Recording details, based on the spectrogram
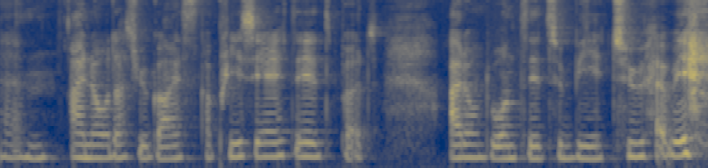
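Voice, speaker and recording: On a very clean recording with a silent background, a woman with a non-native accent speaks at a moderate pace, her medium pitch delivered in monotone, flat intonation. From Norway. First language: not English. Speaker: vlogger. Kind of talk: casual vlog talk to camera.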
